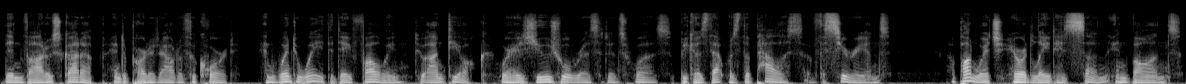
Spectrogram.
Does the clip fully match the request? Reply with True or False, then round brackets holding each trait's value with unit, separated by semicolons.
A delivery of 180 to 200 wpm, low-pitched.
True (195 wpm; 100 Hz)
